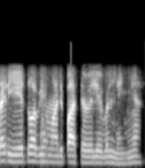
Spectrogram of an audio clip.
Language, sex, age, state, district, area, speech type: Urdu, male, 18-30, Delhi, Central Delhi, urban, conversation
